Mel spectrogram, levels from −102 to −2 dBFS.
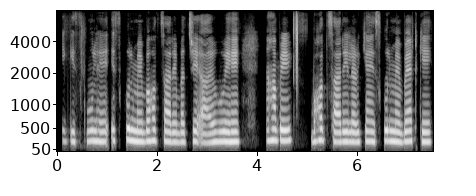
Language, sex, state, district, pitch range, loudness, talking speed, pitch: Hindi, female, Uttar Pradesh, Etah, 205-225 Hz, -18 LUFS, 160 wpm, 215 Hz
